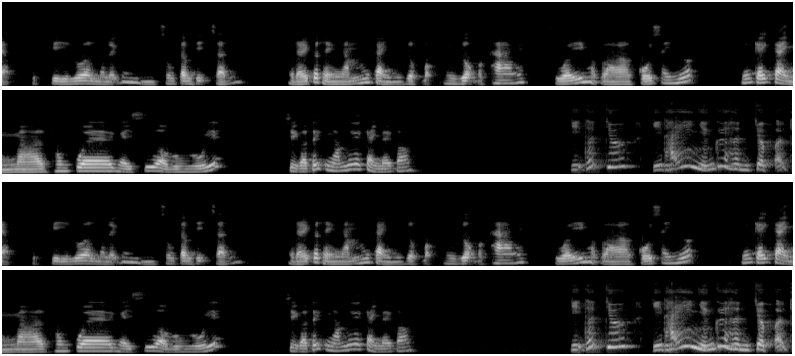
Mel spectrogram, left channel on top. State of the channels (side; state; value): both; normal; correlation 0.91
